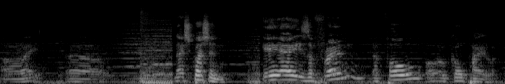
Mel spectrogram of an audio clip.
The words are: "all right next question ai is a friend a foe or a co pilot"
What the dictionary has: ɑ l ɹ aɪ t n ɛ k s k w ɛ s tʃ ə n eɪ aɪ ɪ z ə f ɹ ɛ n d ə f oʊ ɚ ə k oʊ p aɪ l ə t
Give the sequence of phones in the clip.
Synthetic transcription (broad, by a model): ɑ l ɹ aɪ t n ɛ k s k w ɛ s tʃ ə n eɪ aɪ ɪ z ə f ɹ ɛ n d ə f oʊ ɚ ə k oʊ p aɪ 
